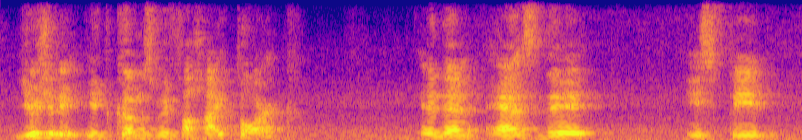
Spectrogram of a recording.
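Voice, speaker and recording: A man with a fairly high pitch speaks at a fairly slow pace against noticeable background noise. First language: not English. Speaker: e-bike shop owner and video host. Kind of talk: tutorial. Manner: animated.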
